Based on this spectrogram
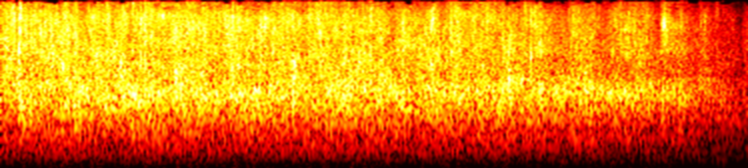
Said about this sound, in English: We had three people in the first service today give their lives to Christ for the first time. It's amazing. God is still transforming. You can clap for that.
